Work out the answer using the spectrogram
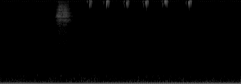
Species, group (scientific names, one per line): Poecilimon propinquus
Orthoptera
